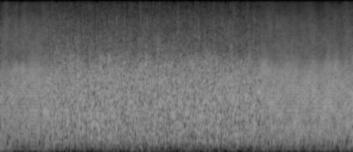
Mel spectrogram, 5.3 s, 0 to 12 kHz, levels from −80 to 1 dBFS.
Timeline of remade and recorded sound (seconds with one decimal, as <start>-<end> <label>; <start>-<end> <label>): 0.0-0.7 remade; 0.7-3.9 recorded; 3.9-5.3 remade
